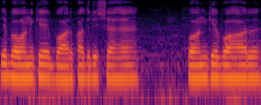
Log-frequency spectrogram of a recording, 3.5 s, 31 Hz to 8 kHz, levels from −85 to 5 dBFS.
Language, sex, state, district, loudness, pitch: Hindi, male, Uttar Pradesh, Jalaun, -27 LUFS, 130 Hz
